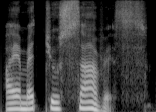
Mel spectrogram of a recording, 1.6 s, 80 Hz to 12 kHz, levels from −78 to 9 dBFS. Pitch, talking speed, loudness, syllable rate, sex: 170 Hz, 190 wpm, -15 LUFS, 5.0 syllables/s, female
